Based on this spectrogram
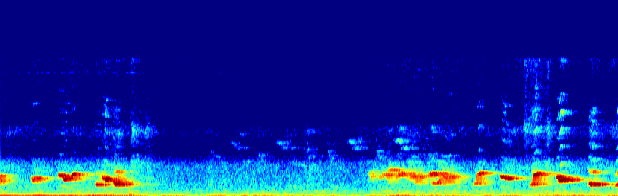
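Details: Sooty-headed bulbul singing in lively 'nguklik' style, meant as a lure for silent birds: a short burst of whistled warbling notes, a quiet pause with low hum, then another run of bright, quickly repeated phrases.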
